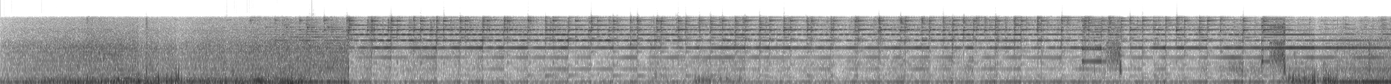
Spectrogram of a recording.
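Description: Train rumbling past a grade crossing. About five seconds in, a crossing warning bell starts ringing steadily with even strokes over a low, steady locomotive drone.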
